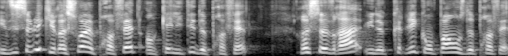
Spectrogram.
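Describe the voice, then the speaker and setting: A man with a high pitch speaks with a Canadian French accent. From Canada. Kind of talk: sermon-style teaching.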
